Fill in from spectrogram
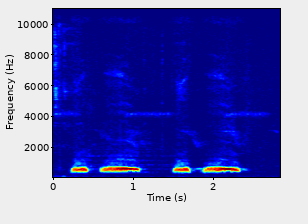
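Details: Decoy spotted dove cooing in the thổ voice style: two low, hoarse coo phrases, each a short note followed by a longer rolling one, in a quiet setting.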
